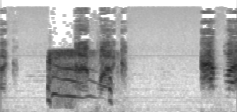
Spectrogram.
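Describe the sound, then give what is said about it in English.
A toy duck, a little Aflac duck gift, quacks in a few loud, nasal bursts: one long squawk, a shorter follow-up, then two more quacks after a pause, clear with no talking. “That is a little duck. You sent me a box of Quackers.”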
